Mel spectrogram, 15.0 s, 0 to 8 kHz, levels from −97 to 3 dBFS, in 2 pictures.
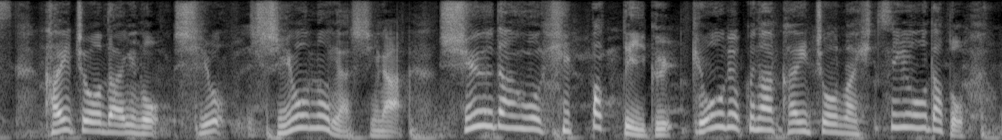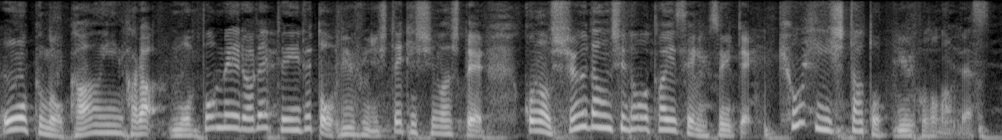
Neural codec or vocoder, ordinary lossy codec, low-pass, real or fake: codec, 16 kHz, 2 kbps, FreqCodec, larger model; none; none; fake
